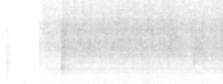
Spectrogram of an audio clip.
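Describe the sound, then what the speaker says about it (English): A kitchen sink faucet is turned on and runs in a steady, close rushing stream, building briefly before settling into an even flow while water is warmed for baking rolls. "I run the water in the sink"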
